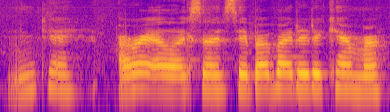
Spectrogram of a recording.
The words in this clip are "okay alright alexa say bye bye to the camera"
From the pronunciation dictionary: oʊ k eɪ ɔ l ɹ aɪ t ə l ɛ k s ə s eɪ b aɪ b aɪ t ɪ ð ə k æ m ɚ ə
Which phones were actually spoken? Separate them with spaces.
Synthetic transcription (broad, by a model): oʊ k eɪ ɔ l ɹ aɪ t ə l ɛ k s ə s eɪ b aɪ b aɪ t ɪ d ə k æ m ɚ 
